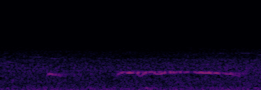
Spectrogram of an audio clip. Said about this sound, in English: I like the fall, the mist and all. I like the night owl's lonely call and wailing sound of wind around.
